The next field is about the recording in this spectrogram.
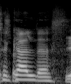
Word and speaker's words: Once Caldas: How do you pronounce this? Once Caldas? Once Caldas? The Colombian Once Caldas. – Yeah, there you go.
